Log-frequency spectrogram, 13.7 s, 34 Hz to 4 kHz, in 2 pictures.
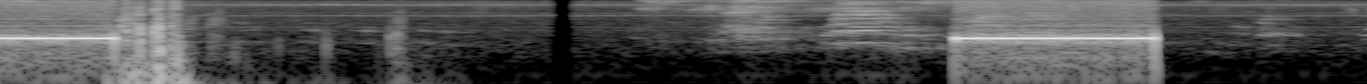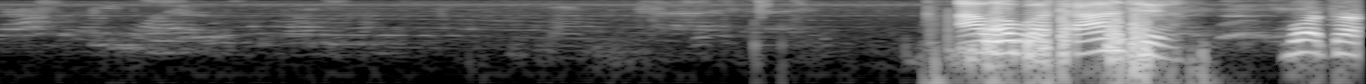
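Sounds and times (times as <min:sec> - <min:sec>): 
ringback tone of an outgoing telephone call: 0:00.0 - 0:00.7, 0:04.8 - 0:05.8
speech: 0:11.7 - 0:13.6.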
